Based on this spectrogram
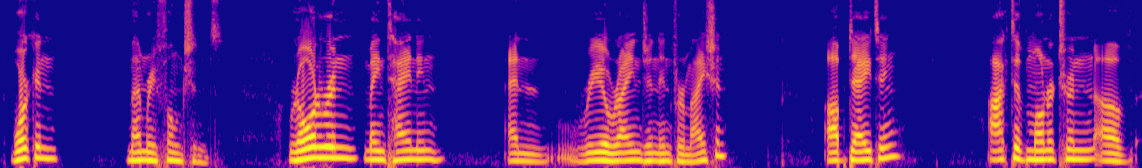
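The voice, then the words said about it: Weak attempt at Irish accent. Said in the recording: “Can you be Irish? ... I can try. Let's see. It's been a while since I've done an Irish accent. ... I can't do it right now. ... I can't do Irish right now.”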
